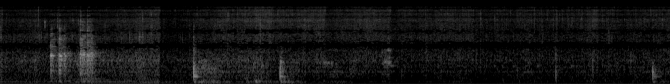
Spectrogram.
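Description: Masala spice powders, turmeric, coriander and chilli, frying in a pan for an egg curry, giving a steady soft sizzle with a few louder stirring scrapes near the start, close by and with no talk.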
